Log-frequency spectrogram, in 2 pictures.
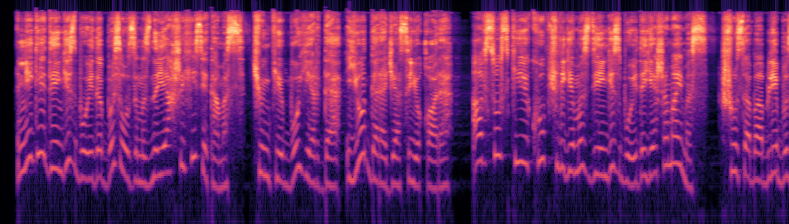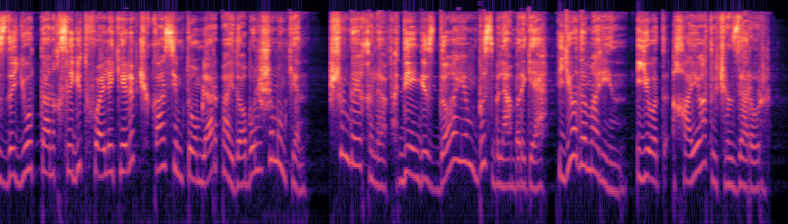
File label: Uzbek voice over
